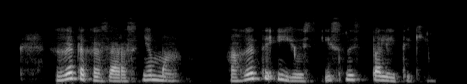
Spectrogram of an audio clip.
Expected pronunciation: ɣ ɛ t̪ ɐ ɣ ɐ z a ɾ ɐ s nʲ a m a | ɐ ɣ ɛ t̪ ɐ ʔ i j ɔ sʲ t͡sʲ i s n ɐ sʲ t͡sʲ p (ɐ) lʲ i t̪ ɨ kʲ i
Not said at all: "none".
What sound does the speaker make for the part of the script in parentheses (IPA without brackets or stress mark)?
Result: a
